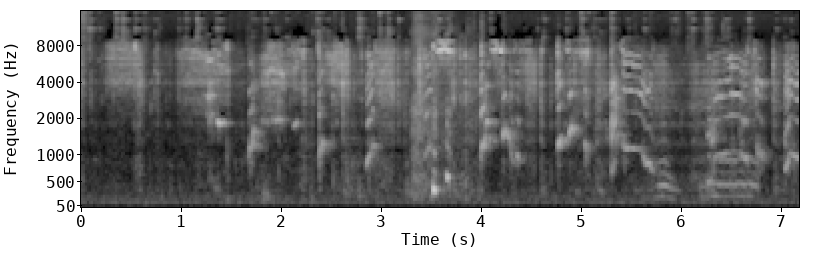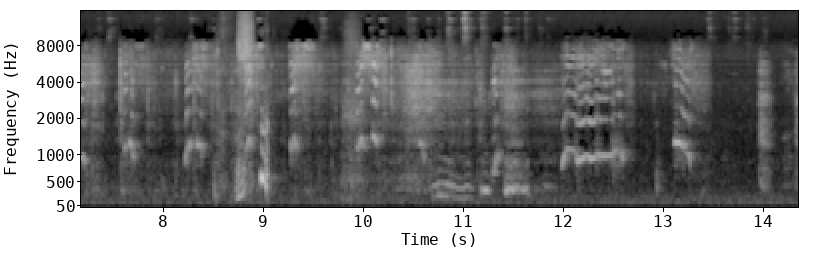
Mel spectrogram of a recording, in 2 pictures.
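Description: Puppy whining and crying, played back from a video through a device speaker: a long run of short, high, wavering whimpers and yelps, one after another.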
